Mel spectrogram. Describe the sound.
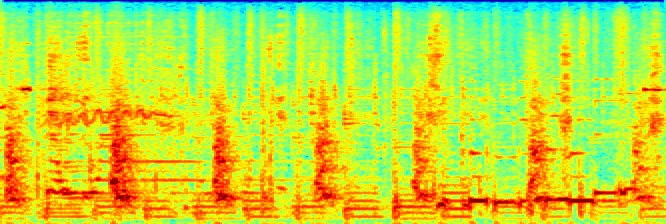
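A dog barks while chasing a man, in a quick, regular run of sharp, fairly loud barks and yips that carries on through the whole clip.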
